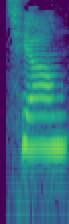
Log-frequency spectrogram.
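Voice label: "qiang", Putonghua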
